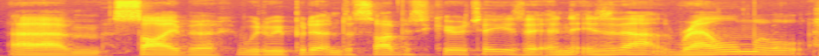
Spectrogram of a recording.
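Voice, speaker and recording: A man's voice: lowish voice, steady tone, fast. A man hosting a business podcast, chatty and joking, asking long, rambling questions. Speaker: podcast host. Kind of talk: casual business podcast chat.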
